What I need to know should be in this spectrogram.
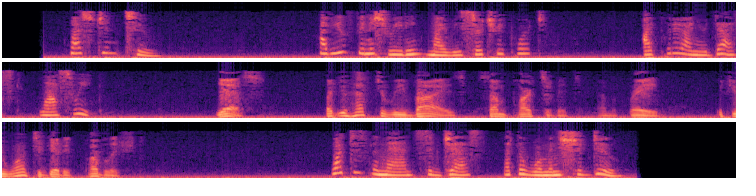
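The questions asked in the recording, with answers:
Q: What does the man suggest that the woman should do?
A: Revise some parts of her research report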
